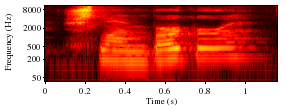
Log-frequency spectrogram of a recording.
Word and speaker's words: Schlumbergera: And here is my beautiful Thanksgiving cactus, Schlumbergera white.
